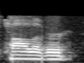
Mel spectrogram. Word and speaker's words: Taliaferro: And Taliaferro, it's actually pronounced Tolliver, spelled Taliaferro. There's a Tolliver County in Georgia. That's why I know that. Spelled the same way.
